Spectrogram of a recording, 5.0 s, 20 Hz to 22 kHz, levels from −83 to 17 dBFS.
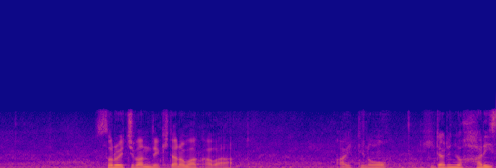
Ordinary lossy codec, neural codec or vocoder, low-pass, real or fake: none; codec, 16 kHz, 4 kbps, X-Codec, HuBERT features, trained on LibriSpeech; none; fake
